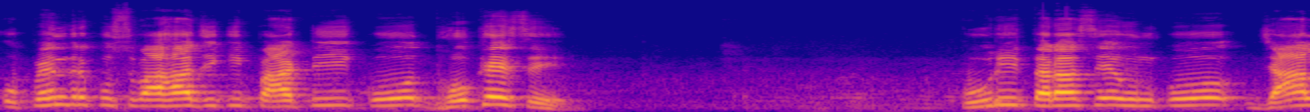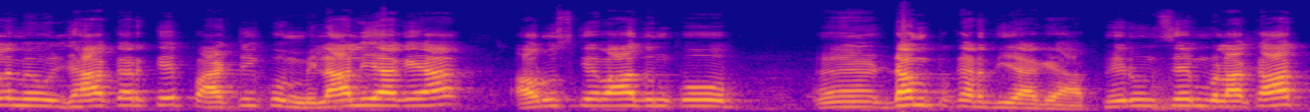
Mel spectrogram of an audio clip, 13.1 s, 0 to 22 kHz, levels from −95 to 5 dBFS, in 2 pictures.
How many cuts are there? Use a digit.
0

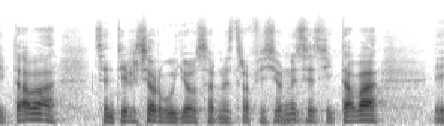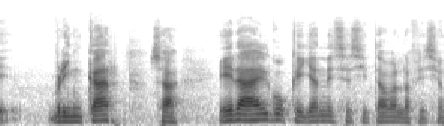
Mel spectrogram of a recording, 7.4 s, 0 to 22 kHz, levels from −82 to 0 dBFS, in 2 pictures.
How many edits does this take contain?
1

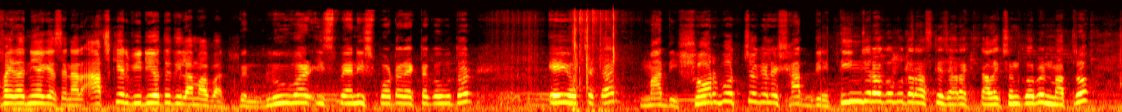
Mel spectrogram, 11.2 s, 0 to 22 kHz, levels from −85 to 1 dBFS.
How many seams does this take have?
2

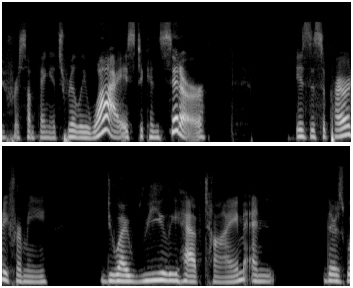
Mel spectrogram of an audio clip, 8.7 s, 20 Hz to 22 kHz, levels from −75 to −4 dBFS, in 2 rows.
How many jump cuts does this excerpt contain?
0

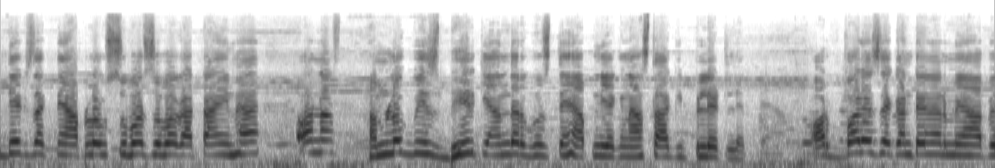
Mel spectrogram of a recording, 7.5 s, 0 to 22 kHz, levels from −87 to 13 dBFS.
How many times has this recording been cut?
2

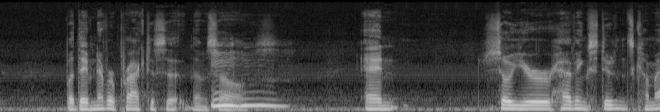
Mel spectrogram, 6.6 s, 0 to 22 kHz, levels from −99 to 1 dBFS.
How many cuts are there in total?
0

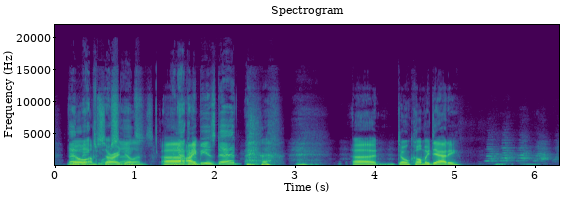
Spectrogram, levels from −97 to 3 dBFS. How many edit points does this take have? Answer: 2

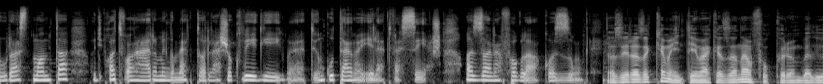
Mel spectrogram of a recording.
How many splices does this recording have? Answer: 2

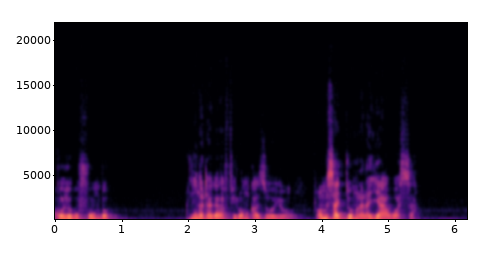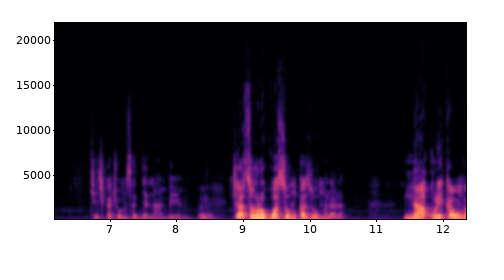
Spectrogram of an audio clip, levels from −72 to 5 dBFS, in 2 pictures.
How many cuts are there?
1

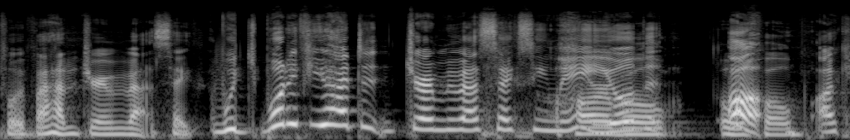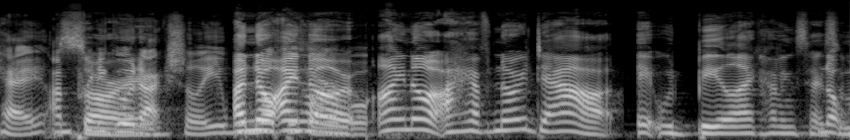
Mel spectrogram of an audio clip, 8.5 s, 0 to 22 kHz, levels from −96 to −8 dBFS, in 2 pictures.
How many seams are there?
2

